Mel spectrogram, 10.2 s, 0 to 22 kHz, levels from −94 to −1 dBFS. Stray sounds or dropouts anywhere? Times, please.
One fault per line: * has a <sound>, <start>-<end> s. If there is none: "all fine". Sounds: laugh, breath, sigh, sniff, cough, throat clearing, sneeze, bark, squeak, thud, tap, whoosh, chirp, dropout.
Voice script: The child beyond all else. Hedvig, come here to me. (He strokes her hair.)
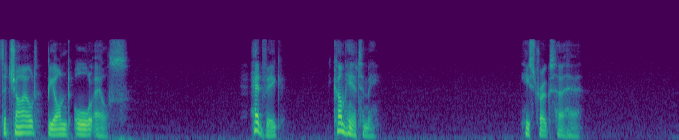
all fine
